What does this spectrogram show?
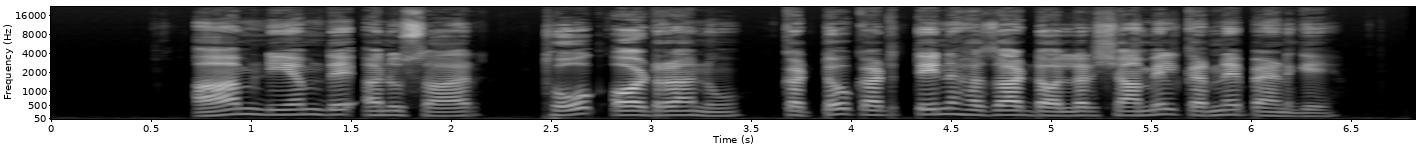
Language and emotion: Punjabi, neutral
